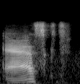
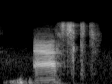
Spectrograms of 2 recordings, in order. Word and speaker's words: asked: careful about correctly pronouncing asked which you did uh perfectly good job the but it's very difficult SKT sound asked for those two sudden glottal stops are very difficult so I just want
